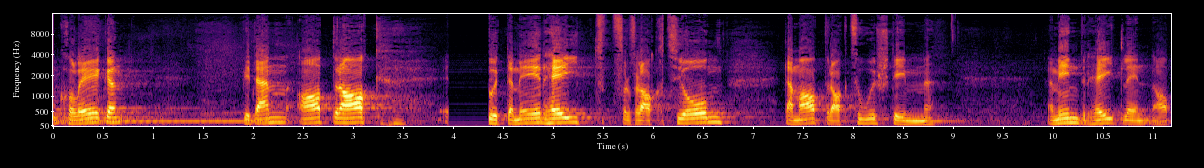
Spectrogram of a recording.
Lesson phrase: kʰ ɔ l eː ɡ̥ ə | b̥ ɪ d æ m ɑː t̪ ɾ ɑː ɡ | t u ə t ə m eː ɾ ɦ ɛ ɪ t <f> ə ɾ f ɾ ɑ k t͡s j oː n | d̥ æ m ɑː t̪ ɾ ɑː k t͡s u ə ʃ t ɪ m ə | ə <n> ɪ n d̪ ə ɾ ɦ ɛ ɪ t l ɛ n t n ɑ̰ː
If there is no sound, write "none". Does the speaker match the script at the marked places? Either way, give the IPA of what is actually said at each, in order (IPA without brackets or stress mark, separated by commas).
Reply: f, m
